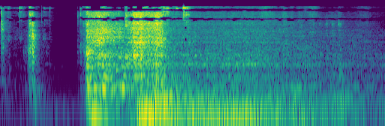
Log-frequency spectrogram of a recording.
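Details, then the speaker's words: Newly acquired truck with the choke not hooked up, start needing several pedal pumps: after a pause the engine catches, roars briefly, then sags and fades as if starving. Hard starting caused by the disconnected choke. "you go so the joke ain't hooked up that's what that tells me okay let's try it again couple more pumps okay so it needs to be nursed along but listen to it friends listen to the truck yeah the chokes not set up"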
